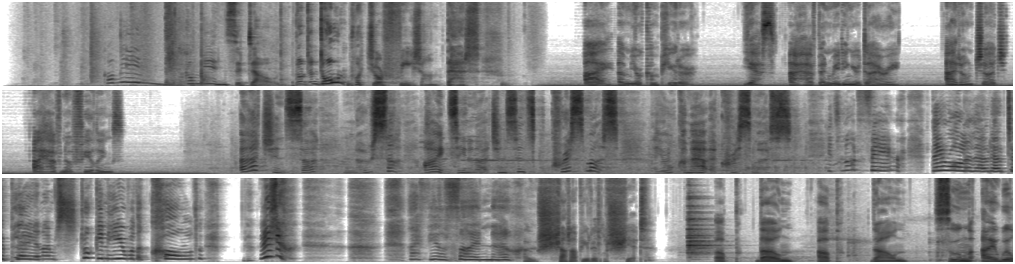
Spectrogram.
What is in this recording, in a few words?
animation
